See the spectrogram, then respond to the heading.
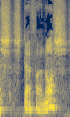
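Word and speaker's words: stephanos (στέφανος): You spell that S-T-E-P-H-A-N-O-S, stephanos, stephanos.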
